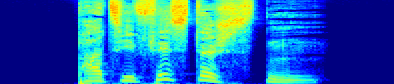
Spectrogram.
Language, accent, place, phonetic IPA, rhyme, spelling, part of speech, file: German, Germany, Berlin, [pat͡siˈfɪstɪʃstn̩], -ɪstɪʃstn̩, pazifistischsten, adjective, De-pazifistischsten.ogg
- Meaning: 1. superlative degree of pazifistisch 2. inflection of pazifistisch: strong genitive masculine/neuter singular superlative degree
